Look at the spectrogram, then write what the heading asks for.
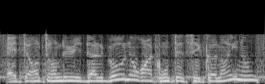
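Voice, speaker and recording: A man's voice: fairly high pitch, quick pace. A man chatting casually as an amateur radio operator, blunt, opinionated and slangy, heard over a radio transmission. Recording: noisy, phone-like ham radio signal with hum. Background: radio static and hum.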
